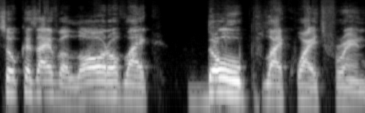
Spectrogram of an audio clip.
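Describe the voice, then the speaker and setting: With a non-native accent and an animated tone, a man speaks at a fairly high pitch in a dry, close sound with no echo. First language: not English. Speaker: panelist on a livestream talk show. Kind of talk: heated panel discussion.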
